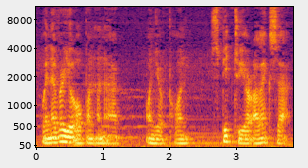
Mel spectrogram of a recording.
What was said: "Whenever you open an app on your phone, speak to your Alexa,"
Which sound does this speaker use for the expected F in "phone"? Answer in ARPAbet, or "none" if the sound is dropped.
P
